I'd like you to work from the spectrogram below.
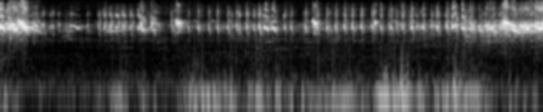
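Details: Sparrow chirping as it starts to build a nest; rapid, dense high chirps repeated several times a second with uneven rhythm, over low rumbling background noise.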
